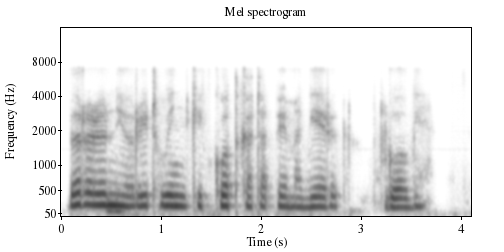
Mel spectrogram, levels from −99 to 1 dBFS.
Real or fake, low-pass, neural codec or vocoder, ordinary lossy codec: fake; 7.2 kHz; codec, 16 kHz, 1 kbps, X-Codec, HuBERT features, trained on LibriSpeech; none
